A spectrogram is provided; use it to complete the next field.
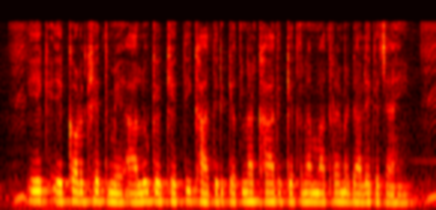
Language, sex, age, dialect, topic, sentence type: Bhojpuri, male, 18-24, Southern / Standard, agriculture, question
